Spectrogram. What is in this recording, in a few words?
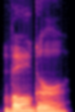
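"vulgar", English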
